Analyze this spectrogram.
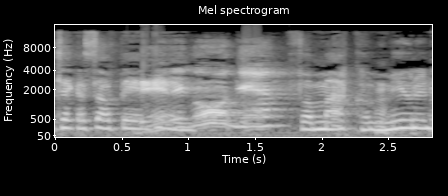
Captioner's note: laughs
